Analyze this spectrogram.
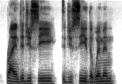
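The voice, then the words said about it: British accent impression. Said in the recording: “originally from the United Kingdom, has an accent”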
